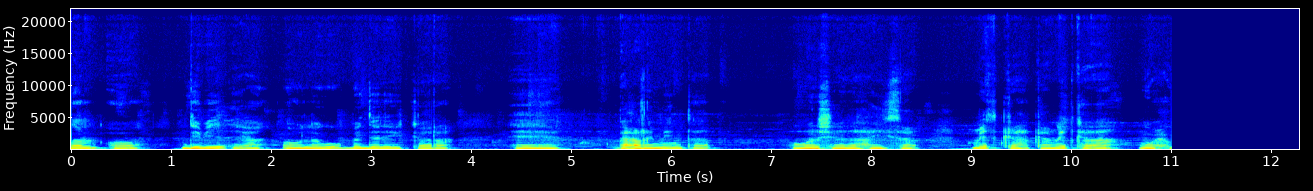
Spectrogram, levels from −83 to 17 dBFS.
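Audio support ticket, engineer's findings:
Cut-off end at 11.00 s: speech stops mid-sound and drops straight to digital silence for the last 1.3 s, no decay at all. Looks like the final buffers never got flushed to the writer or output, so the tail just isn't there.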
